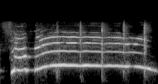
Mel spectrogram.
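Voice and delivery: squealing her name high and loud; shrieking greeting; excited shout. Real, not acted. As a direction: call out to a friend in delight.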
